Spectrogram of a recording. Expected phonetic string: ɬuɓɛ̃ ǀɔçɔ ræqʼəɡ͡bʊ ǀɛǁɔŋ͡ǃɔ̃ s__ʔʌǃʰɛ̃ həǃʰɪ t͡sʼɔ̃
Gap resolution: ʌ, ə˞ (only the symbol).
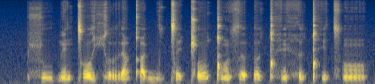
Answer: ʌ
